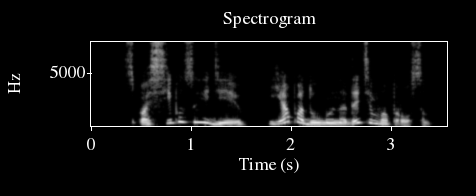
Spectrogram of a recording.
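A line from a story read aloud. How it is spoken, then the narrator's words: Spiteful hungry reply. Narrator (Russian): сугубо из проснувшейся от голода вредности ответила я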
